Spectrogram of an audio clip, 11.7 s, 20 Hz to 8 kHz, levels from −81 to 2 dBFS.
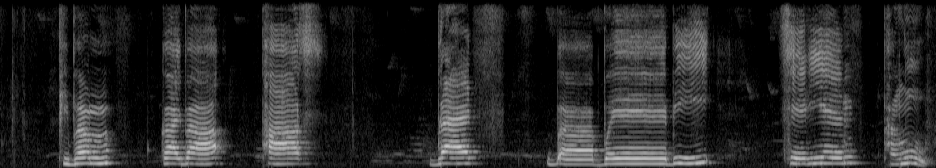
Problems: background sounds at intervals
